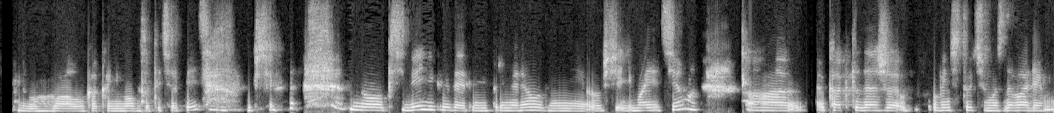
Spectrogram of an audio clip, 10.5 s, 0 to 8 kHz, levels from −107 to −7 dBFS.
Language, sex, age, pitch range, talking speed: Russian, female, 20-39, 185-225 Hz, 140 wpm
